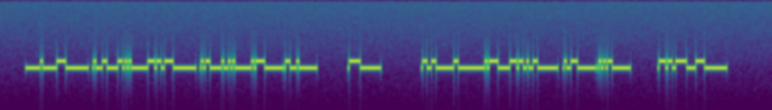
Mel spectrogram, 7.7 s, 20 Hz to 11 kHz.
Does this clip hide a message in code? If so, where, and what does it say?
Yes: TTY/TDD text telephone tones (45.45 baud Baudot) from 0.3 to 7.3 s, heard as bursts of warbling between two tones, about 400 Hz shift, 1600 Hz centre. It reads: OUR OBJECTIVE WAS TO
